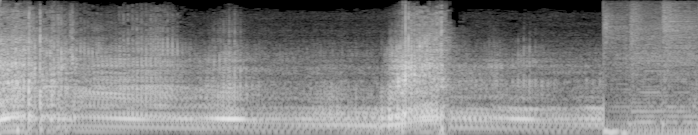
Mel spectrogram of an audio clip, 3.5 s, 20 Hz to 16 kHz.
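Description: A modified supercharged V8 Jaguar F-Type roars loud and close, revving up and down through several rising and falling sweeps, with a sharp blip near the end and no voices.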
